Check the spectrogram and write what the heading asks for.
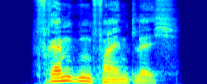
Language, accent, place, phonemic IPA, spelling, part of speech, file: German, Germany, Berlin, /ˈfʁɛmdn̩ˌfaɪ̯ntlɪç/, fremdenfeindlich, adjective, De-fremdenfeindlich.ogg
- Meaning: hostile to foreigners or strangers, xenophobic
